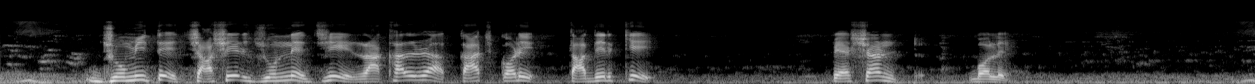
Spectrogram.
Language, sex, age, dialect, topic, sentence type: Bengali, male, <18, Standard Colloquial, agriculture, statement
